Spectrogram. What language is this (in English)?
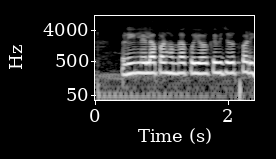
Magahi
